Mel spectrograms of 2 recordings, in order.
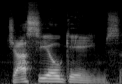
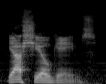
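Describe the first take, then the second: First: The name begins with a J sound. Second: The name begins with a Y sound. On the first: The speaker calls it wrong. "I know this is wrong" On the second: The speaker calls it right. "I just wanted to make sure that I got it right"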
